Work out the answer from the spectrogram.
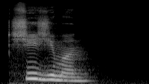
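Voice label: "сизимӧн", Komi, female; kpv audio dict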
